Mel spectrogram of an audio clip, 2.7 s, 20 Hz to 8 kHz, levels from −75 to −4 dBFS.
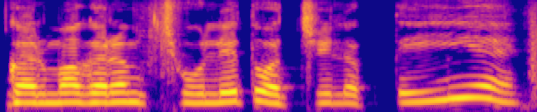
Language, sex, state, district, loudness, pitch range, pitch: Hindi, female, Uttar Pradesh, Muzaffarnagar, -13 LUFS, 195-220 Hz, 205 Hz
